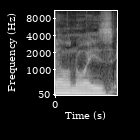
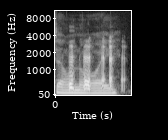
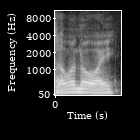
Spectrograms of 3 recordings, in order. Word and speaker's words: Illinois: It's not Illinois. It's Illinois. – It literally ends with an S. – I know, but I'm actually from there. I know how it's pronounced. It's Illinois, Colorado State, and Michigan.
